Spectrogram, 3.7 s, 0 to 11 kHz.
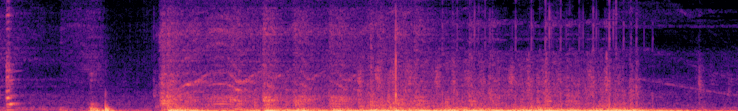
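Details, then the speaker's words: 1986 Suzuki Samurai turbo diesel cranking after glow plugs; starter labours at about three sluggish turns a second, dragging unevenly without firing; battery running flat, later charged. "one more time oh i'm about to lose my battery"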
